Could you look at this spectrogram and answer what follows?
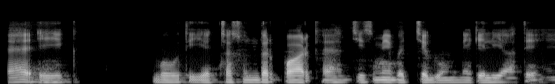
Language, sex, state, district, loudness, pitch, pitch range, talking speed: Hindi, male, Uttar Pradesh, Saharanpur, -22 LUFS, 105 Hz, 100-105 Hz, 160 wpm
